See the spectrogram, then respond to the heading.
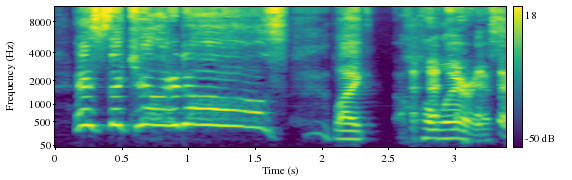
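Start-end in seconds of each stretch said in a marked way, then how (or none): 0.1-1.7 put-on very high, sudden, drawn-out scream. Retelling a film scene where a character spots the dolls: imitating a scream. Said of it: "Ralph right away screams".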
